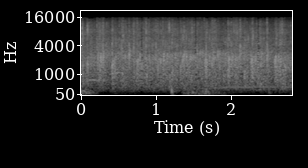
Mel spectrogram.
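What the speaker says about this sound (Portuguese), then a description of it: "Pode aplaudir Ele sim." A church congregation applauds during a sermon, a continuous, moderately distant roll of clapping with a faint murmur of voices.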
